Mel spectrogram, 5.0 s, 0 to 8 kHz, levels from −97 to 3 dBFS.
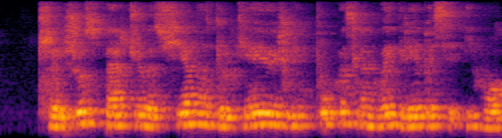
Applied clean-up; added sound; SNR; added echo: none; none; none; reverberation time 0.6 s.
